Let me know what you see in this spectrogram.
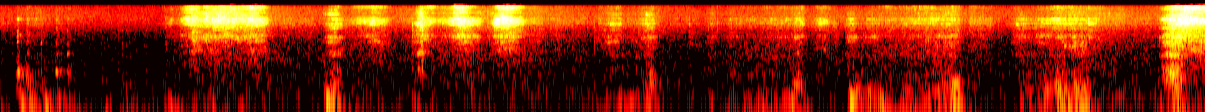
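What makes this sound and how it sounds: A fine-tip Rotring Artpen technical pen scratches ink hatching strokes across a large flat sheet of white drawing paper on a table. Quiet, bright, raspy scratching comes in short separate bursts with brief pauses between strokes, over a soft low rumble.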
